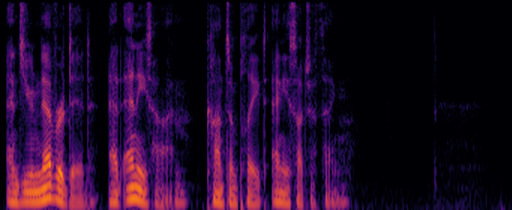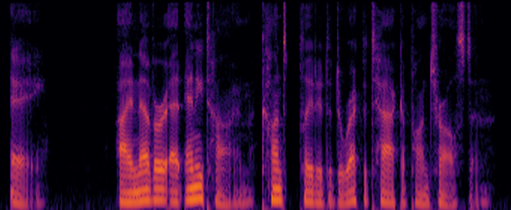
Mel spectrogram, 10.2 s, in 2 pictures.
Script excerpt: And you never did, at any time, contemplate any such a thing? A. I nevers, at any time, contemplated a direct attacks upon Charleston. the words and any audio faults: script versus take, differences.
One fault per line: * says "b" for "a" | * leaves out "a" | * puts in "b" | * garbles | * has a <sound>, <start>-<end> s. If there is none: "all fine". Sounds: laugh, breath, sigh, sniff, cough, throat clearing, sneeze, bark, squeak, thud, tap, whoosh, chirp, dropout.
* says "never" for "nevers"
* has a dropout, 8.0-8.1 s
* says "attack" for "attacks"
